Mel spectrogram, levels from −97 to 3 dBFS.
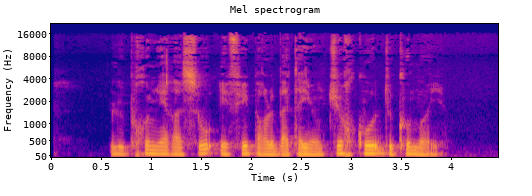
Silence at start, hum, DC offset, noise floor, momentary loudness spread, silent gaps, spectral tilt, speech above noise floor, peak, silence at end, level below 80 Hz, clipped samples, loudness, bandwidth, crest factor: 0.6 s; none; under 0.1%; -64 dBFS; 10 LU; none; -6.5 dB/octave; 46 dB; -4 dBFS; 0.55 s; -46 dBFS; under 0.1%; -20 LUFS; 17 kHz; 16 dB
